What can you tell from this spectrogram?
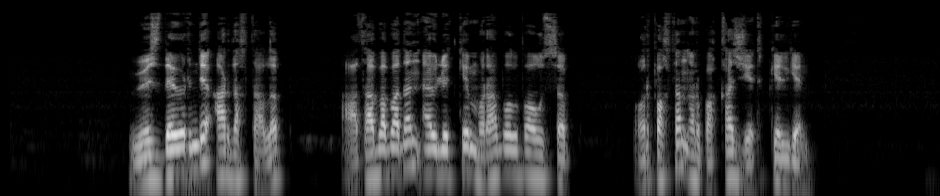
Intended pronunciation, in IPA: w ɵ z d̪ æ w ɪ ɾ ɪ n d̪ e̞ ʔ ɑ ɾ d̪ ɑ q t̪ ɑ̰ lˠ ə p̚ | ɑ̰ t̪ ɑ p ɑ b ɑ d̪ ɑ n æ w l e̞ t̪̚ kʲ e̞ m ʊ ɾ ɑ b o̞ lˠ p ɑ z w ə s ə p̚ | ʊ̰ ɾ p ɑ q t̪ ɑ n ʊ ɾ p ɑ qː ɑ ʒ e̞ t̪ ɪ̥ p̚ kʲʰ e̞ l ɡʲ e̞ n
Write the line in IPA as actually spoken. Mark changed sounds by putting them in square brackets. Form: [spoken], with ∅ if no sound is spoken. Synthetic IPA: w ɵ z d̪ æ w ɪ ɾ ɪ n d̪ e̞ ʔ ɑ ɾ d̪ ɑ q t̪ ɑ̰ lˠ ə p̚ | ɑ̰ t̪ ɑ [b] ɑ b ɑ d̪ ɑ n æ w l e̞ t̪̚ kʲ e̞ m ʊ ɾ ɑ b o̞ lˠ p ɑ [∅] w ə s ə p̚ | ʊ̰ ɾ p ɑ q t̪ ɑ n ʊ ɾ p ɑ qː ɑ ʒ e̞ t̪ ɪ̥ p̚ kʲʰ e̞ l ɡʲ e̞ n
